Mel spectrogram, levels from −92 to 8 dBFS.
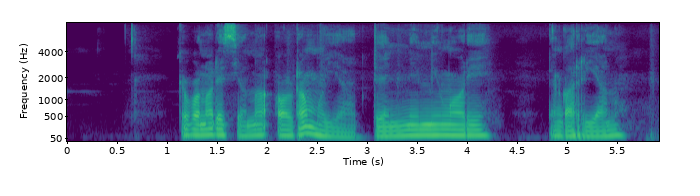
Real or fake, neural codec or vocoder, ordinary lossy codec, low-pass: real; none; none; none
